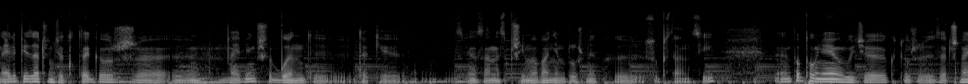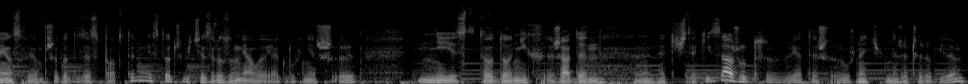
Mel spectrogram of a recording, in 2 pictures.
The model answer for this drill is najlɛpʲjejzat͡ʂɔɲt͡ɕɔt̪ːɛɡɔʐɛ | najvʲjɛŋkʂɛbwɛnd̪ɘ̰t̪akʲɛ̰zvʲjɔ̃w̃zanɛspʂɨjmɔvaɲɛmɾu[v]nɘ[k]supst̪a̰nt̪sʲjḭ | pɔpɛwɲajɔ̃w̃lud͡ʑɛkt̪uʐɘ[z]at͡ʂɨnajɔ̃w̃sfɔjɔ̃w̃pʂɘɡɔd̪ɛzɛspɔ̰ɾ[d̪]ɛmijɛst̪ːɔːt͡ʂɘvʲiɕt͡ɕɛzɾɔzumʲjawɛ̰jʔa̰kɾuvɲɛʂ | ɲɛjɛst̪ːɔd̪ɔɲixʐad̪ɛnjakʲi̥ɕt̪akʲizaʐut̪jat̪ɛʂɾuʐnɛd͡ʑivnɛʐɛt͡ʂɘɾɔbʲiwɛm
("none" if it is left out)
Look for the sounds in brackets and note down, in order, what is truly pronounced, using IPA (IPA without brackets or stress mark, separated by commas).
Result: ʐ, x, z, t̪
